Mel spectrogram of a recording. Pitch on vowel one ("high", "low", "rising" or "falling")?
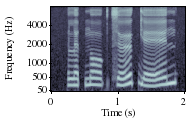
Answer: low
